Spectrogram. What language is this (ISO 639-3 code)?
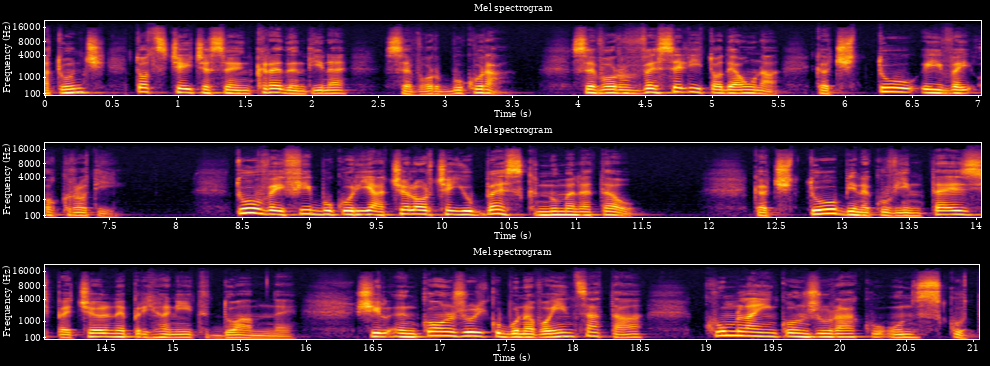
ron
